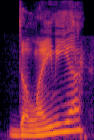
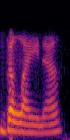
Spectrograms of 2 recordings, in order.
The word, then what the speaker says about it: Delana: From James to, I believe this is Delania. Am I pronouncing that correctly, ma'am? Delania? Hi, it's Delana.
